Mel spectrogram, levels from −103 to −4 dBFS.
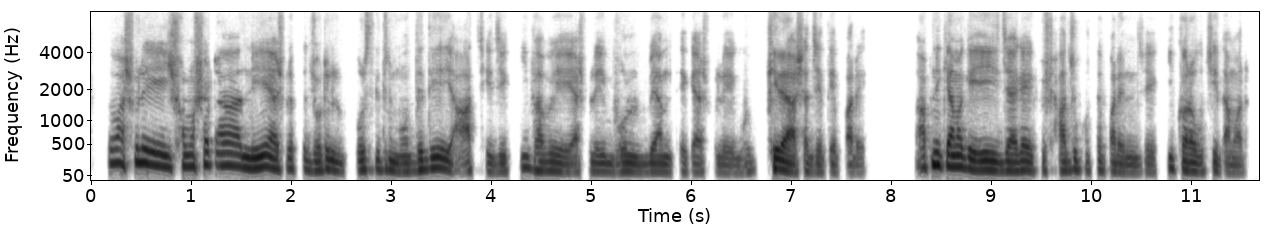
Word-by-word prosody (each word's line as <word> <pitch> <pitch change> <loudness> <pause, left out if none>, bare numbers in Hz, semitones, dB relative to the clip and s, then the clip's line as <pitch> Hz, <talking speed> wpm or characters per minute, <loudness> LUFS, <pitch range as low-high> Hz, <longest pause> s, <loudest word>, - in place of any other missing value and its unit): তো - - -17
আসলে 210 +3 +4 0.2
এই 155 - +4
সমস্যাটা 175 +2 0 0.3
নিয়ে 150 +3 +7
আসলে 135 +2 -3
একটা 125 - -9
জটিল 120 +2 +1 0.2
পরিস্থিতির 120 0 -3
মধ্যে 100 +5 -1
দিয়েই 140 -3 +4 0.2
আছি - - -11
যে 100 - -5
কিভাবে 115 -7 -3 0.2
আসলে 105 +2 -10
এই 100 - -2
ভুল 105 +2 -1 0.2
ব্যায়াম 100 -1 -2
থেকে 100 -1 -12
আসলে 95 0 -12 0.2
গ - - -17 0.2
ফিরে 130 -3 +7
আসা 105 +1 -6
যেতে 95 0 -8
পারে। 90 -1 -8 0.6
আপনি 180 +6 +6
কি - - +2
আমাকে 145 -4 +5
এই 120 - +5
জায়গায় 115 +1 +2
একটু 110 +1 -12
সাহায্য 110 +1 -5
করতে 110 +2 -10
পারেন 100 -3 -4
যে 95 - -11
কি 140 - -5
করা 110 -2 +2
উচিত 110 -6 -7
আমার? 90 -1 -10
115 Hz, 200 wpm, -23 LUFS, 100-140 Hz, 0.6 s, নিয়ে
